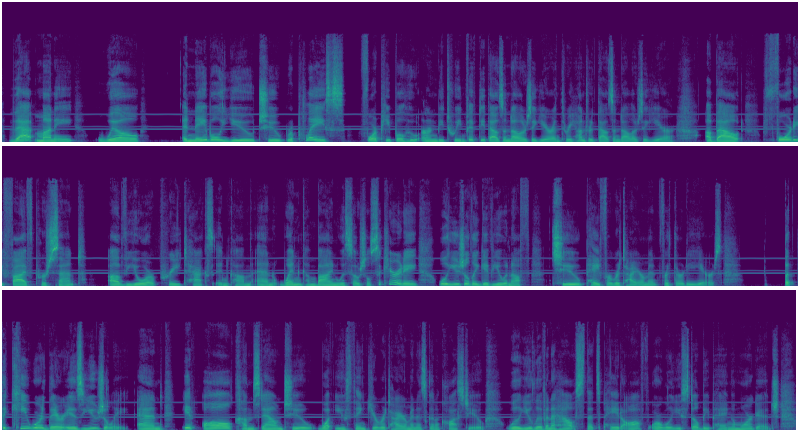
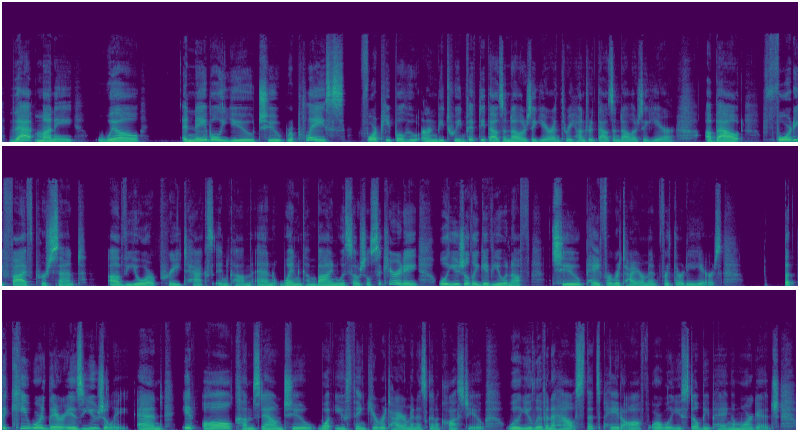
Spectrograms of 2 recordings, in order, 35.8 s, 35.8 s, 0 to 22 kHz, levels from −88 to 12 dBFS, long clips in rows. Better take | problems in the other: second | high-pitched whine; faint; throughout; 2 kHz, 25 dB below the speech

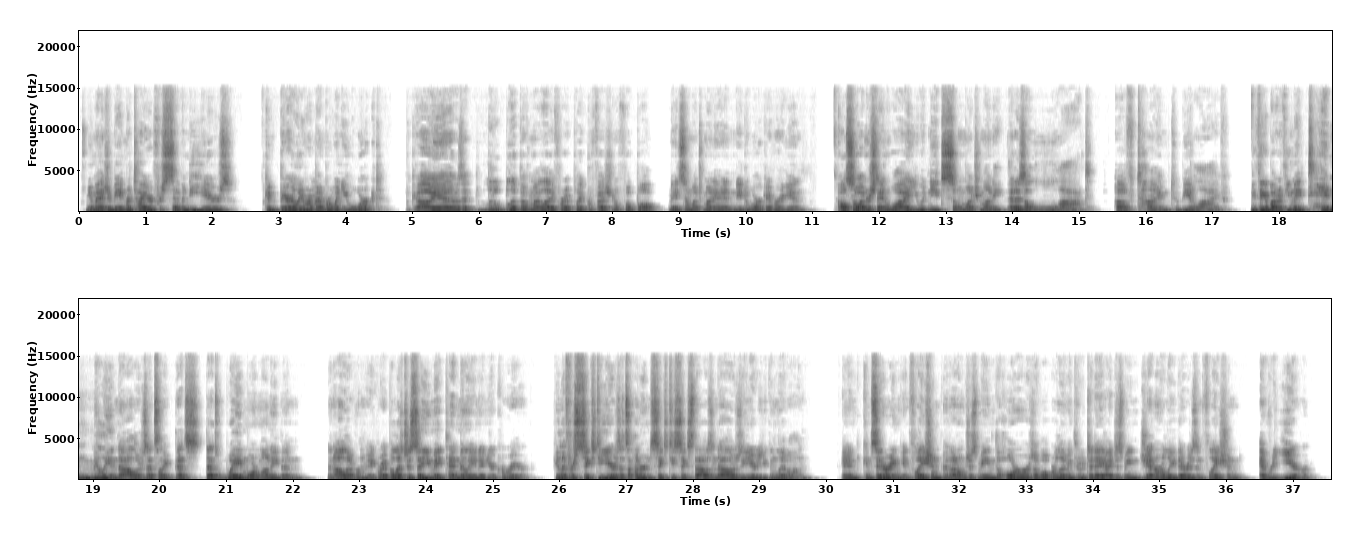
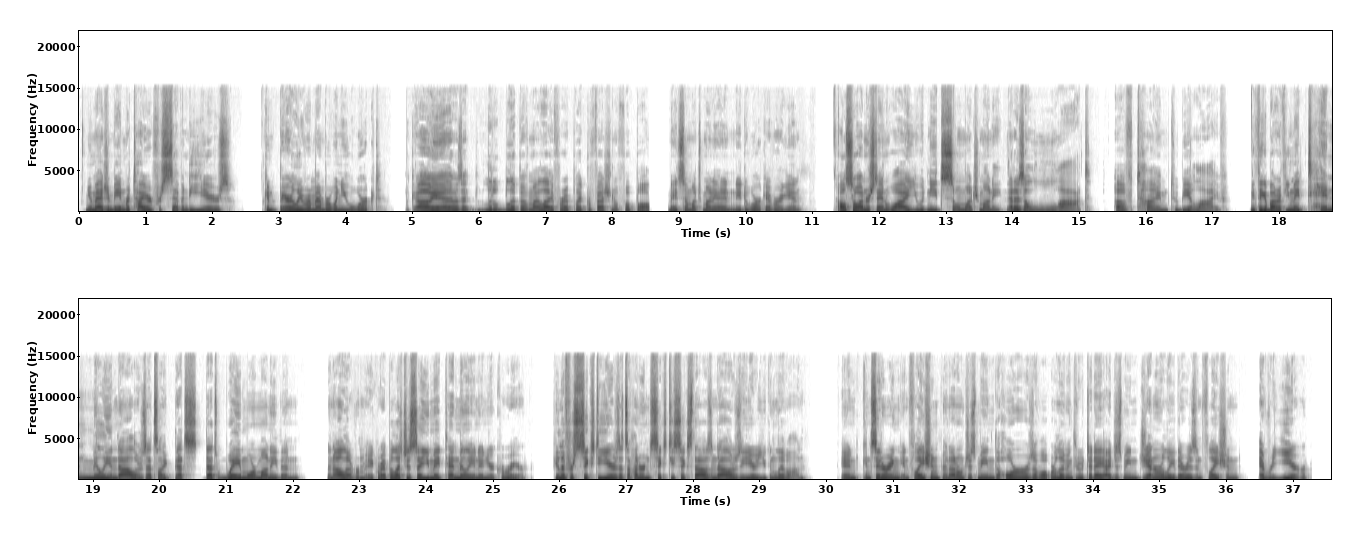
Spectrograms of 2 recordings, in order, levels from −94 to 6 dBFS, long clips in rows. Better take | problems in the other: second | off-mic speech; far // room echo; very slight; dies away in 0.2 s

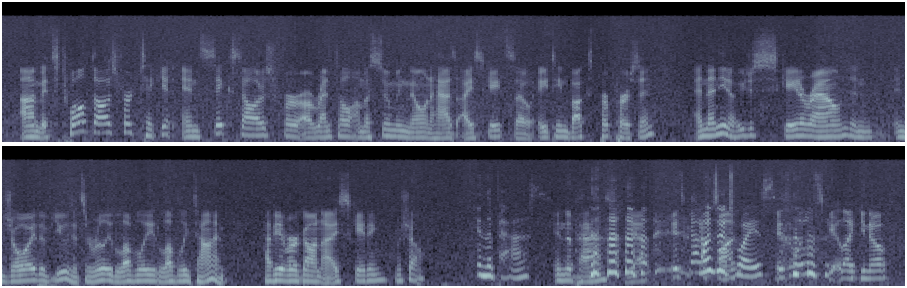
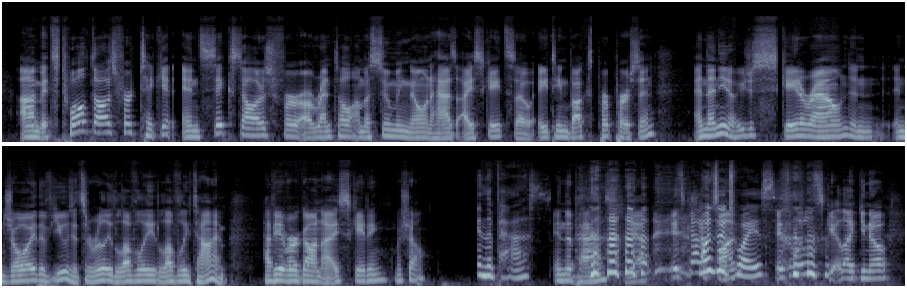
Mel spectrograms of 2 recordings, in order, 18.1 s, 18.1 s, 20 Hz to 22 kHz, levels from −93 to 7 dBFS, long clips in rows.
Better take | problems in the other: second | hiss; noticeable; throughout; 15 dB below the speech

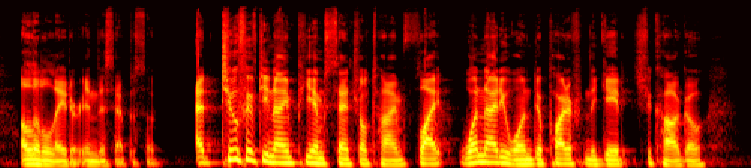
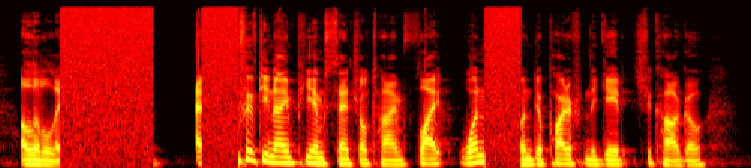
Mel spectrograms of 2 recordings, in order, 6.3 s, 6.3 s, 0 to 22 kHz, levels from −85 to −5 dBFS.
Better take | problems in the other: first | audio cutting out; filled with static; at 0.5 s for 1 s, at 1.5 s and at 4 s

